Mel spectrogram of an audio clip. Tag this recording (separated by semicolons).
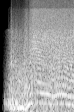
attack; horror; JackDalton; Scream; serious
